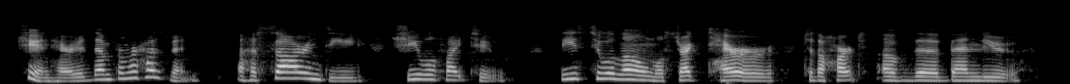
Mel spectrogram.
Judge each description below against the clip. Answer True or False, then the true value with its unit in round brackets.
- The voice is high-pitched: True (195 Hz)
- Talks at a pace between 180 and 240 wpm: False (140 wpm)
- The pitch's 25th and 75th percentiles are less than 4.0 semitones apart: False (5.0 semitones)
